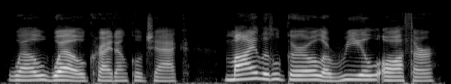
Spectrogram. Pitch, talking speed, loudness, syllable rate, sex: 195 Hz, 145 wpm, -18 LUFS, 3.6 syllables/s, female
